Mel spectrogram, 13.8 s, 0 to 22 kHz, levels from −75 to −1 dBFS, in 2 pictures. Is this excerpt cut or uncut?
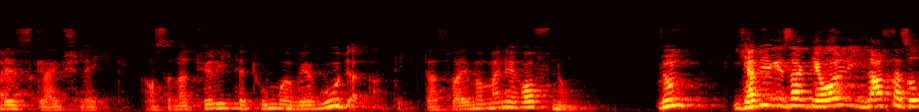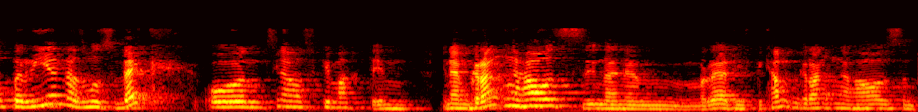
cut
